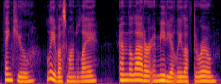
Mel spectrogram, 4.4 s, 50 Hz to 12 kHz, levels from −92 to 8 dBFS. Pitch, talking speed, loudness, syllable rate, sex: 195 Hz, 160 wpm, -16 LUFS, 5.4 syllables/s, female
